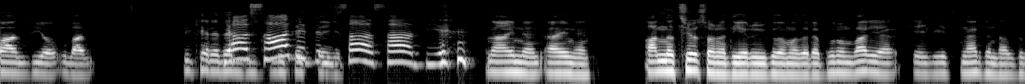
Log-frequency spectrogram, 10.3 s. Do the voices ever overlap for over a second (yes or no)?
yes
